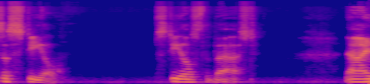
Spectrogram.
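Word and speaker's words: Stihl: I mean, it's a steel. Steel's the best. Now, I know it looks like steel because it's spelled S T I H L, but it said steel. Like man of steel.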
